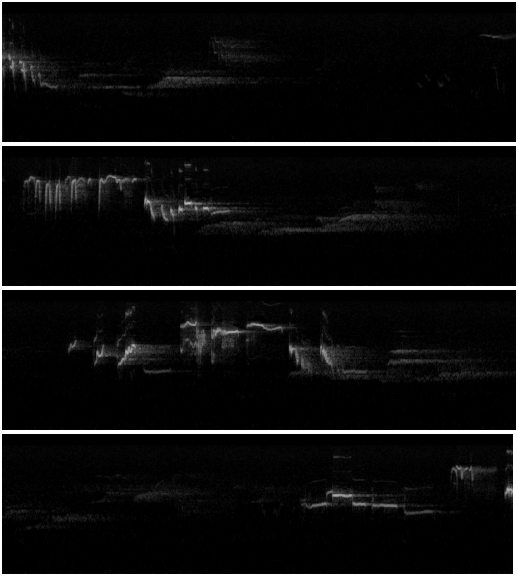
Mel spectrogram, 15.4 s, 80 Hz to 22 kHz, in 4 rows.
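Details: Young hedgehogs in their nest inside a hedgehog house behind an Aralia, 27 September 2019, give thin, high, bird-like peeps and squeaky chirps in short bursts.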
